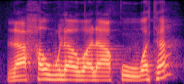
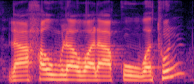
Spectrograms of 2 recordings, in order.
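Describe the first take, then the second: First: The last word ends in a short 'a'. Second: The last word ends in 'un'. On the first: "the second word can either be mabni al-fath" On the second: "It can be marfu"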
